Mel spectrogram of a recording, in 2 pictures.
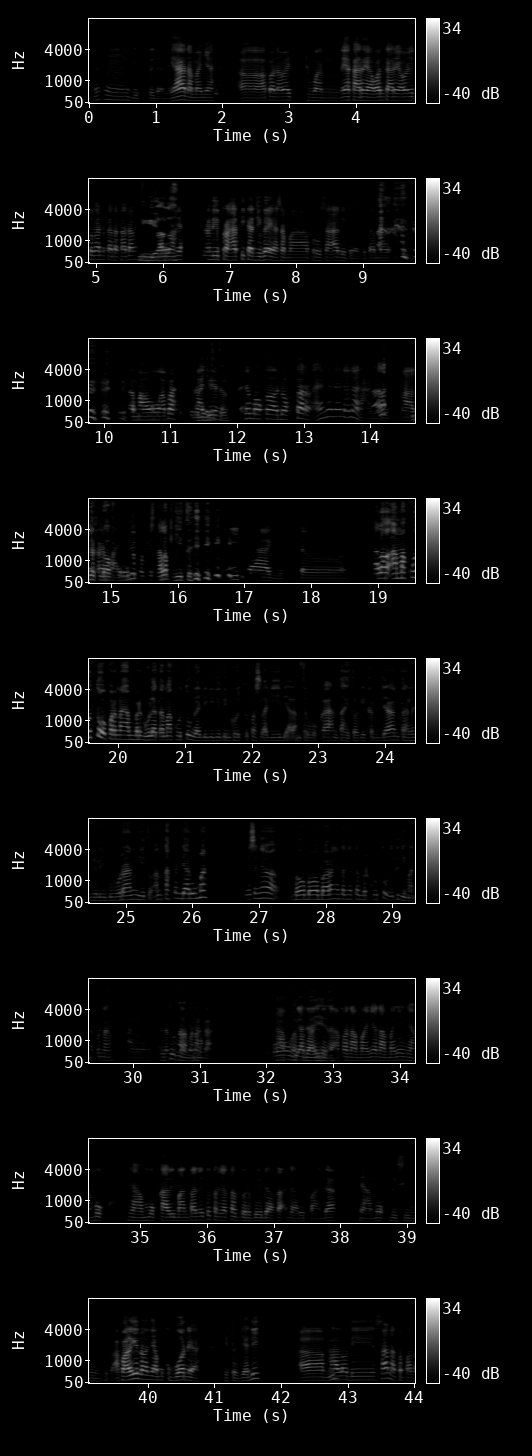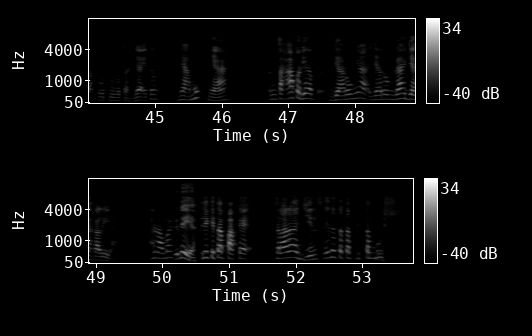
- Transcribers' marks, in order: other background noise; laugh; other noise; "tinggal" said as "tunjak"; laugh
- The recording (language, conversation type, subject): Indonesian, podcast, Bagaimana cara menangani gigitan serangga saat berada di alam terbuka?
